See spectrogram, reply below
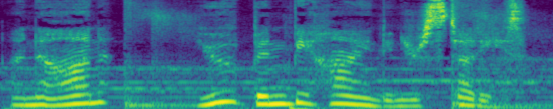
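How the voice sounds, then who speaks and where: A woman voicing a stern, disappointed pony schoolteacher in a cartoon fan fiction story, admonishing in a measured classroom manner. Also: on the high side, lively intonation, a little mellow, soft background music, lightly acted.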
